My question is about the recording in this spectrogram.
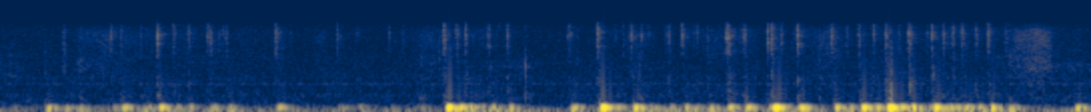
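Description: Typing on a computer keyboard: a quick, uneven run of key clicks and soft thumps, busiest from about three seconds in.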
